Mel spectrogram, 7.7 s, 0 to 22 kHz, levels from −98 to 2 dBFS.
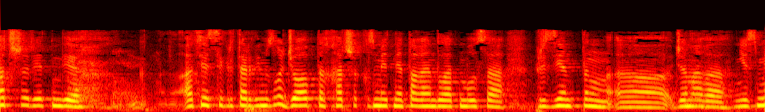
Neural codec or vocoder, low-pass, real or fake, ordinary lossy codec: none; 7.2 kHz; real; MP3, 32 kbps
